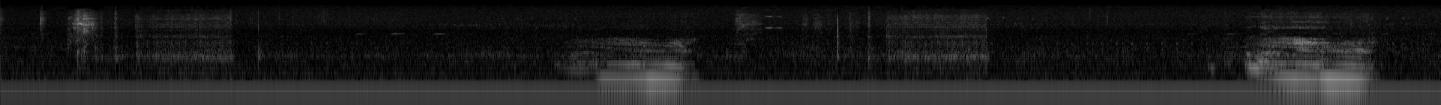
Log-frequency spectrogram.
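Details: A lioness calling softly: two short, low, moaning calls with rich harmonics, about four seconds apart, each swelling and fading. Faint clicks and rustles fill the gaps between calls.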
